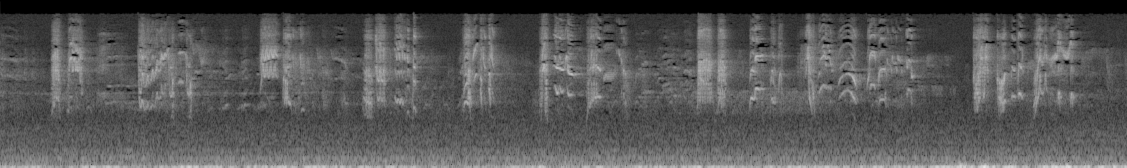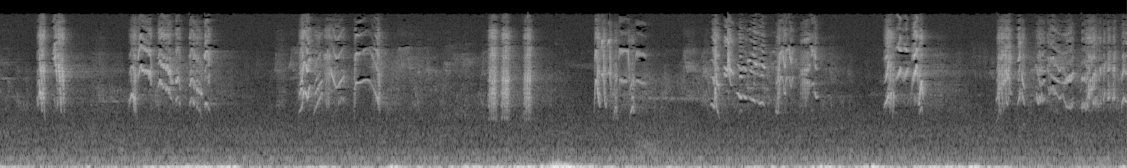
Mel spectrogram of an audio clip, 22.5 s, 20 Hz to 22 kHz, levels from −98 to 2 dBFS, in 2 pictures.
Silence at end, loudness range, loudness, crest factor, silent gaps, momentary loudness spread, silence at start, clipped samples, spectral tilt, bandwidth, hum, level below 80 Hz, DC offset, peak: 0 s; 2 LU; -26 LUFS; 18 dB; none; 16 LU; 0 s; under 0.1%; -0.5 dB/octave; 16.5 kHz; none; -30 dBFS; under 0.1%; -6 dBFS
